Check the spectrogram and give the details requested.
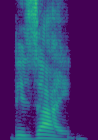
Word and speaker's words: design: Now, even though you see the G, it's completely silent, and the word ends with an N sound, design, with a buzzing sound also in the middle.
